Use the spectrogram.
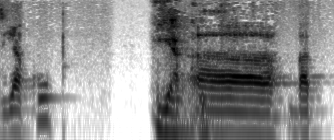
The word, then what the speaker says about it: Jakub: yeah it's it's uh in czech it's pronounced yakup yeah uh but jacob is completely fine yeah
